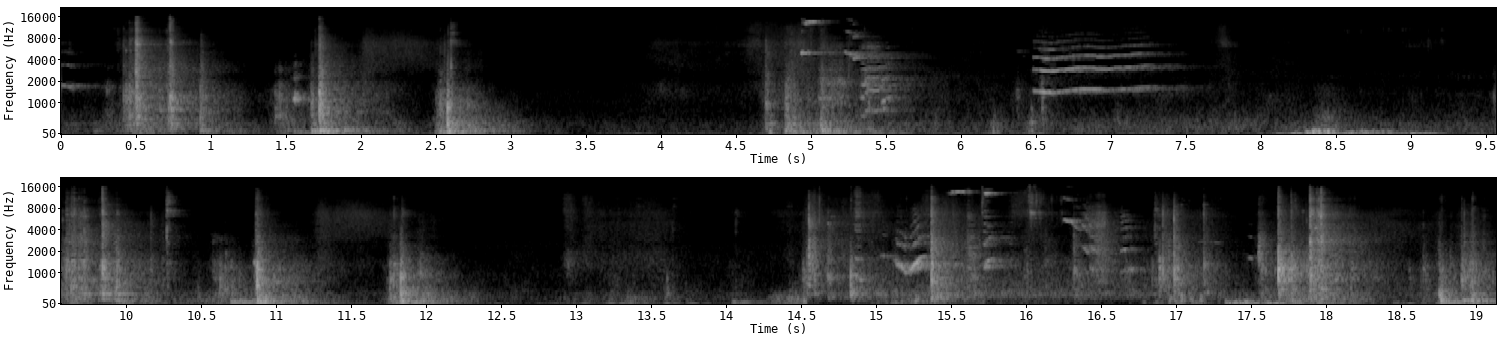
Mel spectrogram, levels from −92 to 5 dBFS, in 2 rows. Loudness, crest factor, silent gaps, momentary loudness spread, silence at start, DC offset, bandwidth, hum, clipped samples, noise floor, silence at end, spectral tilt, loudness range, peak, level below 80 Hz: -42 LUFS; 30 dB; none; 23 LU; 0 s; under 0.1%; 16 kHz; none; under 0.1%; -74 dBFS; 0 s; -3.5 dB/octave; 7 LU; -14 dBFS; -58 dBFS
